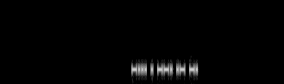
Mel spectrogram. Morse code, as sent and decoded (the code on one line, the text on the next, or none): -... --. .- -.
BEGAN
